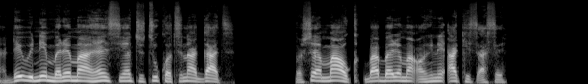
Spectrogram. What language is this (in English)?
Akan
